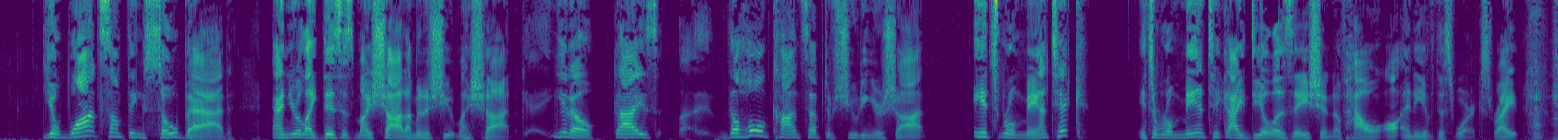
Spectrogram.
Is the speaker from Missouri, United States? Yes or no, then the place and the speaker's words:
no; Indiana, United States; I'm from Indiana.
